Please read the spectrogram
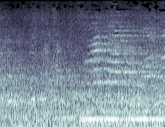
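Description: Voices in a busy indoor space. A little past a second in, one drawn-out, steady-pitched voice begins and holds its note.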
